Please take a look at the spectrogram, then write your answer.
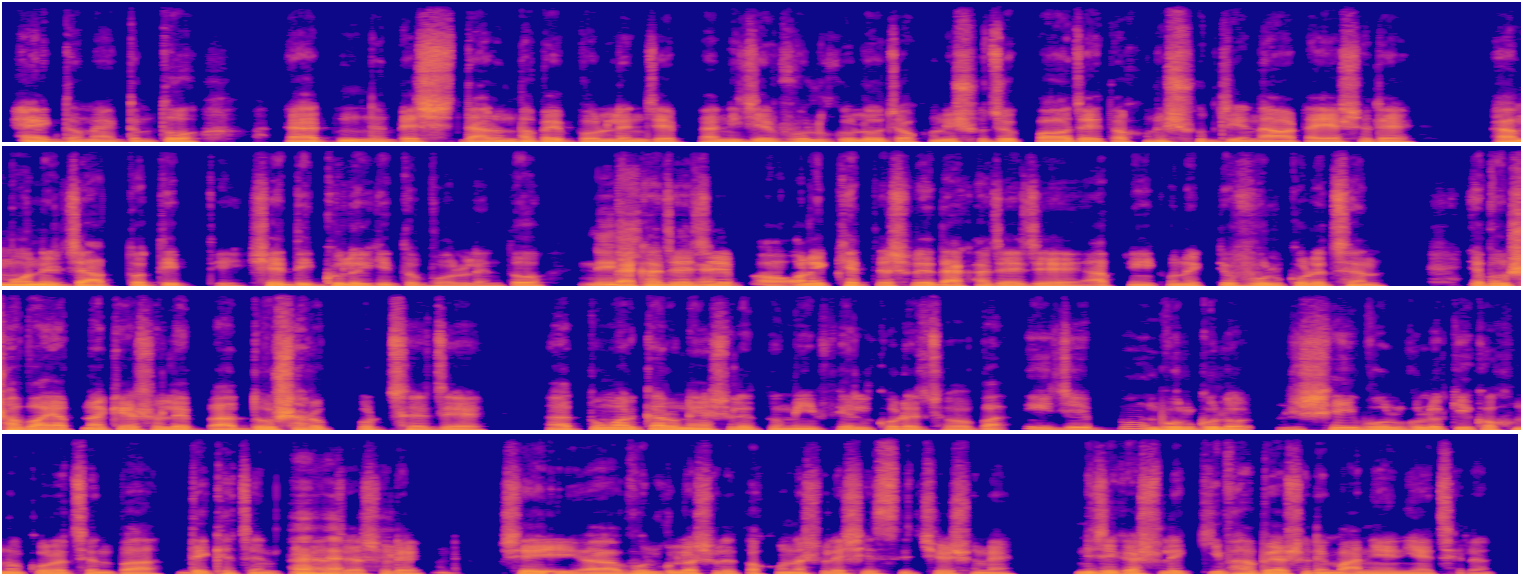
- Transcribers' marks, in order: tapping
- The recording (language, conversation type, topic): Bengali, podcast, কোনো বড় ভুল করার পর তুমি নিজেকে কীভাবে ক্ষমা করেছিলে?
